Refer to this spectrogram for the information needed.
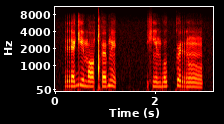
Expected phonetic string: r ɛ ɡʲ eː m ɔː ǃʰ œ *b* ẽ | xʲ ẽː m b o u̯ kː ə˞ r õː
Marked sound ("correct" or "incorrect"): correct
